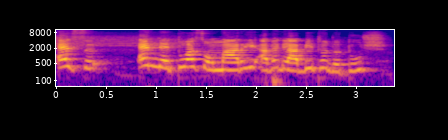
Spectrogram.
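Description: Brash mocking woman with a high voice. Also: moderate pace, bright, forceful tone. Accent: Cameroonian French. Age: 30s. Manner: brash, mocking, boastful taunts at critics. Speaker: comedic vlogger. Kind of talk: satirical comedy monologue.

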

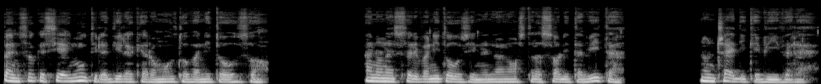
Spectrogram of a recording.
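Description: A man's voice: mid-range voice, normal speed, mellow, slightly rough. A man reading a classic story aloud as an audiobook, intense and dramatic, rising into fury in the angry passages. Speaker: audiobook reader.

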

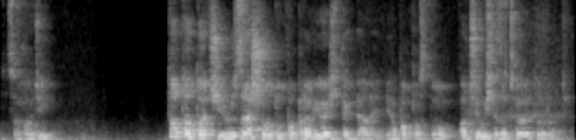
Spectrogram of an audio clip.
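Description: This chiropractor's mid-range, dark voice is expressive and brisk as he lectures live and conversationally, frequently quizzing his listeners. It was captured in an echoey lecture hall through a distant microphone, with a little background noise.

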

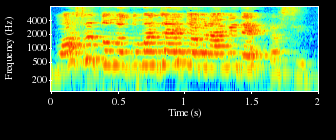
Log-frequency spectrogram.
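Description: A woman's voice: very high-pitched, racing, bright, forceful tone, reverberant. A woman playing a sulky young married daughter with a Bangladeshi Bengali accent, snappy and defensive.

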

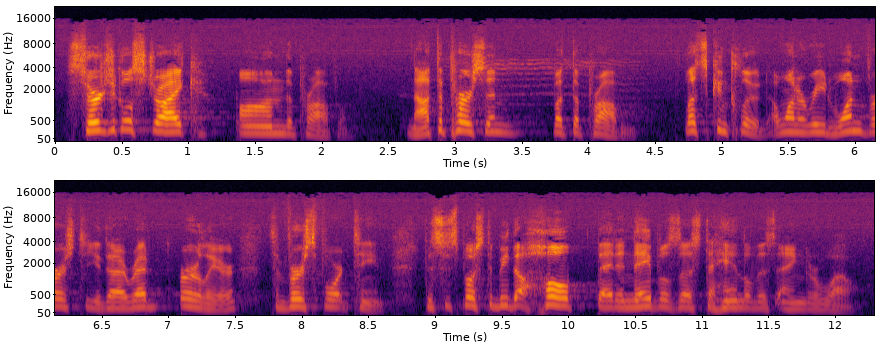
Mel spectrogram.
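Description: A man preaching a sermon as pastor, questioning his congregation directly and sometimes mock-yelling. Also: sits high, big-room sound. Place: church sanctuary.

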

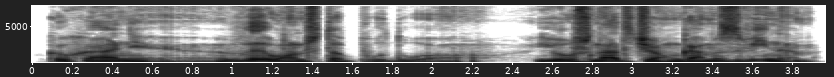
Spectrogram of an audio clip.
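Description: A man's voice: deep voice, huge pitch swings, a little slow, creaky, darkish tone, breathy edge, no room sound, studio quality, exaggerated voice. A man voicing a cheerful, easygoing middle-aged husband in an audiobook. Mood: jovial. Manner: jovial, easygoing.

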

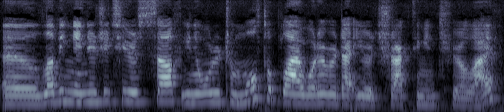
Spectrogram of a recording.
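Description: A woman's voice: mid-range voice, brisk. A woman speaking as a fortune teller, giving a coffee cup reading to viewers in searching, interpretive phrasing. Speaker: fortune teller, channel host.

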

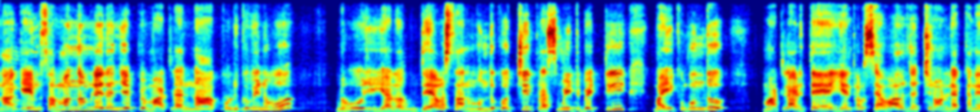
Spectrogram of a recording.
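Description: Fast, bright-voiced man ranting angrily. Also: sits high, a little hiss or hum. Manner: abusive, taunting, shouting rhetorical questions. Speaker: political commentator. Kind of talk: angry political rant.

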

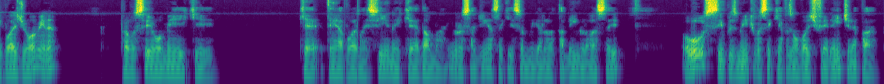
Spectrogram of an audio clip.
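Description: A Brazilian man giving a casual software tutorial through a voice changer that thickens his voice. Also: breathy edge. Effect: deep male voice-changer filter.

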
